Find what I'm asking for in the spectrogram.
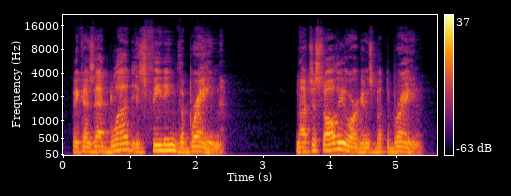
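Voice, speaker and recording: A man's somewhat breathy, fairly high voice at a fairly slow pace, with ordinary pitch variation. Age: 70s. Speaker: doctor hosting a health livestream. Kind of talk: health talk livestream monologue. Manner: casual, with self-corrections and fillers.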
